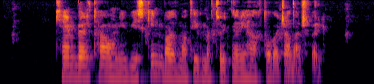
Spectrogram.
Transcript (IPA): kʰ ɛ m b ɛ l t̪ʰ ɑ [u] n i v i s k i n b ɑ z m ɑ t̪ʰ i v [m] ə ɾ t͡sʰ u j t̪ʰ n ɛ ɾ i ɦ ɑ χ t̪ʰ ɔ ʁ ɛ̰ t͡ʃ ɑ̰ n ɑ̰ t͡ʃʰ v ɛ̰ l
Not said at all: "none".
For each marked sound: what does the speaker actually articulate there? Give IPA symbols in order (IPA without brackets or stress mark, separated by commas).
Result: u, m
